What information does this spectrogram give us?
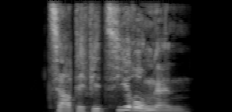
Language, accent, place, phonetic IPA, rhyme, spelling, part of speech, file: German, Germany, Berlin, [t͡sɛʁtifiˈt͡siːʁʊŋən], -iːʁʊŋən, Zertifizierungen, noun, De-Zertifizierungen.ogg
- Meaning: plural of Zertifizierung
